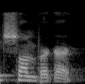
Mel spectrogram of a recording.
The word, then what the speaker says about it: Schlumberger: since I butchered it it's paig Schlumberger Schlumberger I was just overthinking it thank you very German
